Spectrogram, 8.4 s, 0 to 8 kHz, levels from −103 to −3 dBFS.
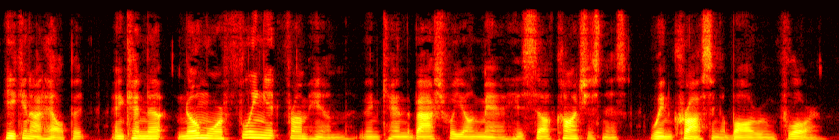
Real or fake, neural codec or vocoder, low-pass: real; none; 7.2 kHz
